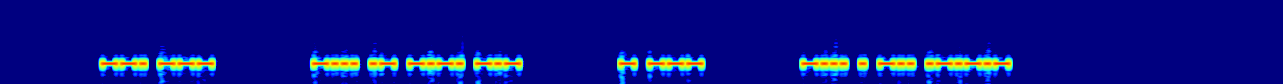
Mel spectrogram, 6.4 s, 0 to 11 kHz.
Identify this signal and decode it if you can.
Morse code, heard as a keyed tone, about 52 wpm, 700 Hz. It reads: GO BACK TO BED.
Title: 3x Word-Spacing - Sentences from Top 500 Words - 50wpm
